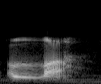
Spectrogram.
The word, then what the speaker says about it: Allah: Even the word for God with a small g is ilah, and Allah is the, so it's differently pronounced. And it's probably the definite article, El, combined with Ilah, but it becomes Allah, finally.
